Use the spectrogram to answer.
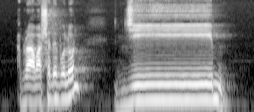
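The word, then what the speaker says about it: جيم: আপনারা আমার সাথে বলুন জিম হা খ জিম হরফটি বারিক হরফ এটা উচ্চারণ করতে হবে তিন আলিফ টেনে দেখুন আমি কিভাবে উচ্চারণ করছি আপনারা আমার সাথে করুন জিম মাশআাল্লাহ আবার বলুন জি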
